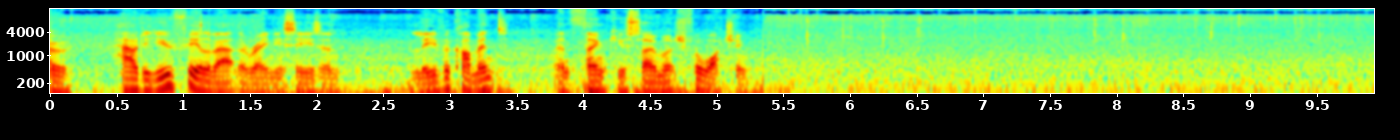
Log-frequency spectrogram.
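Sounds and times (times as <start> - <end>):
heavy rain on pavement: 0.0 - 9.9.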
